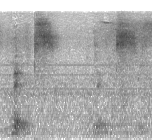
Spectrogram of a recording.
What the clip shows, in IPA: lɪps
